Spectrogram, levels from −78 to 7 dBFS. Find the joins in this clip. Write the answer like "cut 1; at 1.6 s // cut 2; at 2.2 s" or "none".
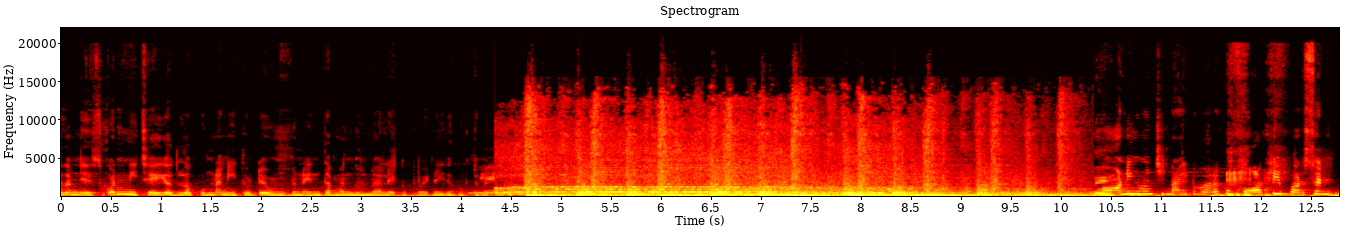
cut 1; at 10.3 s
